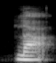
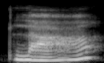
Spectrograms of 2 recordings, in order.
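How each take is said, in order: First: The tone is short and creaky. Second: The tone is low and level. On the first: It means the moon. "short creaky tone" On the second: It means to come. "low or mid tone"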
